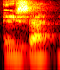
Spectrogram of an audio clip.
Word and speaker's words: Aisha: It's Aisha like rosacea, in case anyone's wondering about the pronunciation.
